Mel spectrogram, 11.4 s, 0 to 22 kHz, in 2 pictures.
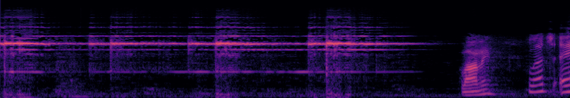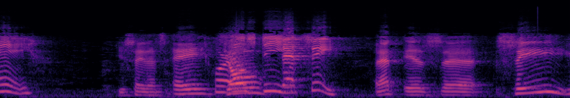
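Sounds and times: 
handbell rung rapidly and continuously: 0:00.0 - 0:04.3
speech: 0:04.6 - 0:06.2, 0:06.9 - 0:11.3.

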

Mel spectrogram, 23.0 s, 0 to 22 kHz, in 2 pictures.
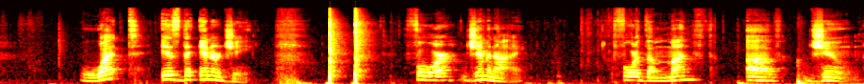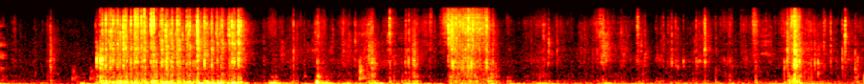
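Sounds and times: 
speech: 0:01.1 - 0:03.4, 0:05.6 - 0:07.0, 0:08.3 - 0:09.4, 0:10.0 - 0:11.4
tarot cards being shuffled: 0:12.1 - 0:23.0.

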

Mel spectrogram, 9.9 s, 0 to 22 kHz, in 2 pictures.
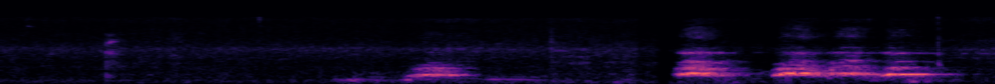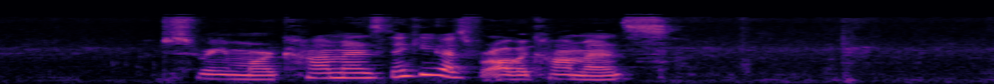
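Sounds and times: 
dog barking in a home: 0:02.0 - 0:02.4, 0:03.4 - 0:04.8
speech: 0:06.0 - 0:08.4.

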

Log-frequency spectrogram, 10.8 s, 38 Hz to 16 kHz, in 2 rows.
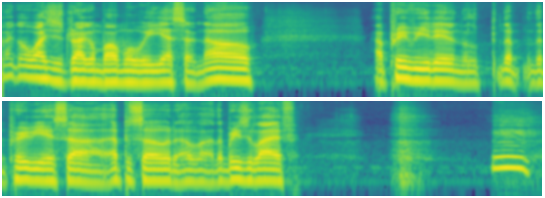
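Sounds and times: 
speech: 0:00.0 - 0:02.6, 0:03.7 - 0:08.4, 0:09.3 - 0:09.6, 0:10.3 - 0:10.8
person yawning: 0:09.3 - 0:10.8.

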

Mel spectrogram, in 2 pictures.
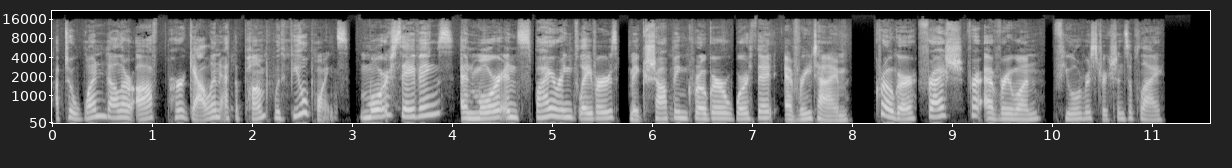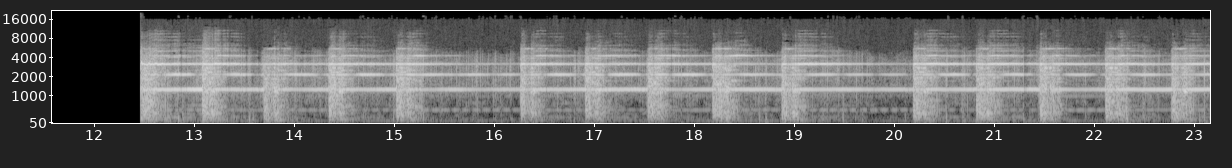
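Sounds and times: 
speech: 0:00.1 - 0:11.2
fire station alarm bell clanging for a five-alarm fire: 0:12.5 - 0:23.1.

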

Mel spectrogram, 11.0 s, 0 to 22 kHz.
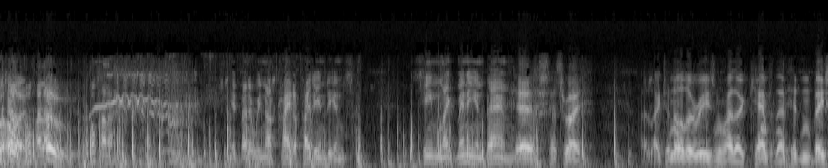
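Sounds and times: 
speech: 0:00.0 - 0:01.6, 0:03.1 - 0:05.0, 0:05.6 - 0:07.9, 0:08.6 - 0:11.0
horses neighing: 0:00.0 - 0:08.8
horse hooves clopping: 0:00.0 - 0:11.0.

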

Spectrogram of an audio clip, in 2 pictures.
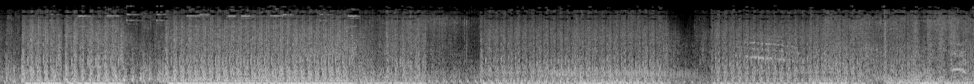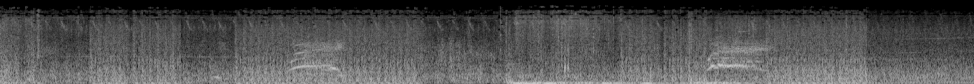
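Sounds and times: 
rapid gunfire in a movie battle scene: 0:00.0 - 0:18.6
helicopter rotor churning: 0:00.0 - 0:19.4
voices shouting: 0:12.6 - 0:13.3, 0:16.8 - 0:17.5.

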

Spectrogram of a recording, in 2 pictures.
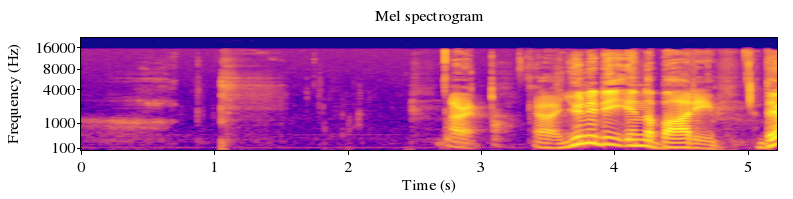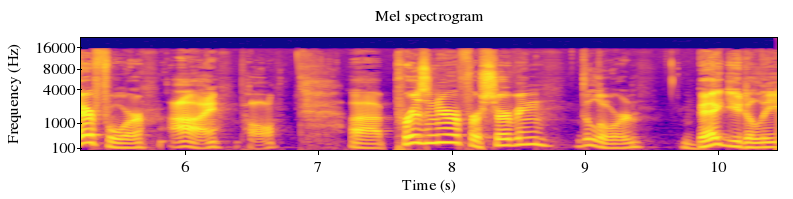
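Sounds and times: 
person sipping coffee: 0:00.0 - 0:02.8
speech: 0:02.7 - 0:10.4.

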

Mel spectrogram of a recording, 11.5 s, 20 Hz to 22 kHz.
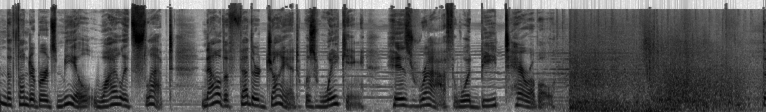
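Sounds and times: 
speech: 0:00.0 - 0:08.7
thunder crash: 0:08.5 - 0:11.4.

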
